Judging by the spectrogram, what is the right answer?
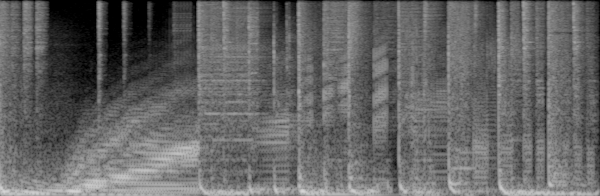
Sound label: Taunt; Evos; Atlas Reactor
